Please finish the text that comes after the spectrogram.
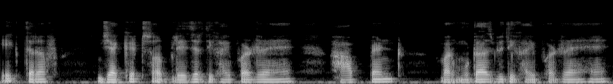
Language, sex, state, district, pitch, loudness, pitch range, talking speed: Hindi, male, Jharkhand, Ranchi, 110 Hz, -21 LUFS, 105-120 Hz, 175 wpm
